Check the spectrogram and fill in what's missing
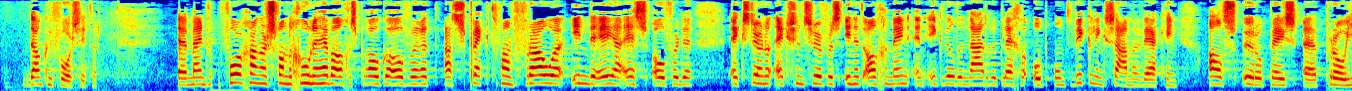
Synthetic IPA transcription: dɑŋkyv̥ʊːɹz̥ɪtʰəɹ | mɛjnv̥ʊːɹχɑŋəɹsfɑndəχrunəɦɛbənɑlˠχəsprowkənowvərɦətɑspɛktfɑnv̥rɑwəɪndəejaɛsowvəɹdə | ʔɛkstɛɹnəlˠʔɛkʃənsøːɹvɪsɪnɦətɑlˠχəmejnɛ̰nʔɪkʋɪlˠdənaːdrɵklɛχənʔɔpɔntʋɪkəlɪŋsaːmənʋɛɹkʰɪŋ | ɑlˠsøːropejspro

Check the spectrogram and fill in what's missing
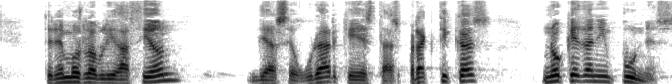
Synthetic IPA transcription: t̪e̞ne̞mo̞zlao̞β̞liɣ̞aθjo̞n | d̪e̞ase̞ɣuɾaɾke̞est̪a̰spɾak̚t̪ikaz | no̞ke̞ð̞anĩmpune̞̰s

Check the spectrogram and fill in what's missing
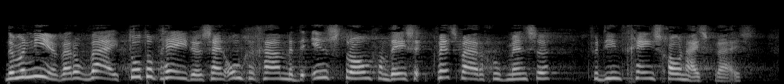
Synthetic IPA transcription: dəmaniːrʋaːɾɔpʋɛjtɔtɔpɦejdəzɛjnɔmχəχaːnmɛt̚dəʔɪnstrowmvɑndejzəkʋɛtzbaːɾəχrupmɛnsə | vərdintχejnsχownɦɛjtsprɛ̰js

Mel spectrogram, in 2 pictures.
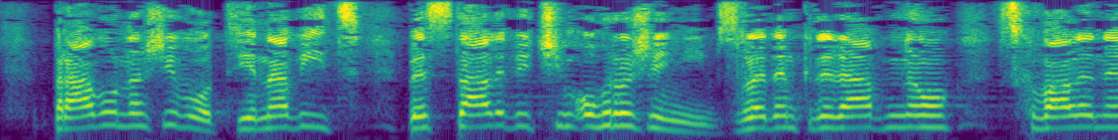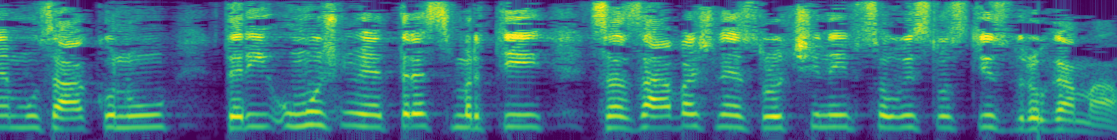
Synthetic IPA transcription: pɾaːvo̞naʒɪvo̞t̪jɛnaviːt͡svɛst̪aːlɛvjɛt͡ʃiːmʔo̞ɦɾo̞ʒɛɲiːvzɦlɛdɛmknɛdaːvnosxvaːlɛnɛːmuzaːko̞nu | kt̪ɛɾiːʔumo̞ʒɲujɛt̪ɾɛst̪smr̩cɪz̥azaːvaʒnɛːzlo̞t͡ʃɪnɪfsowvɪslo̞scɪzd̪ɾo̞ɡama̰

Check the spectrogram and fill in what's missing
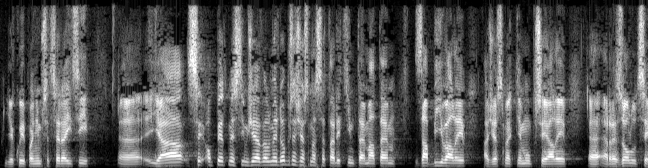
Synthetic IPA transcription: ɟɛkujɪpaɲipr̝̥ɛt̪sɛdajit͡siː | jaːsɪʔo̞pjɛt̪mɪsliːmʒɛjɛvɛlmɪdo̞brɛʒɛsmɛsɛt̪adɪciːmt̪ɛːmat̪ɛm | zabiːvalɪ | ʔaʒɛsmɛkɲɛmupr̝̥ɪjalɪ | ɾɛzo̞lut͡sɪ

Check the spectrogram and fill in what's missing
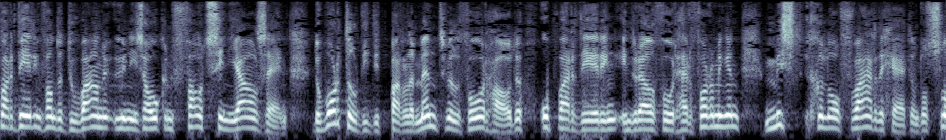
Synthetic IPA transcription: ʋaːrdɪːɾɪŋvɑndəduaːnəʔynizɑwokənfɑwtsɪnjaːlˠzɛ̰jndəʋɔrtəlˠdidɪt̚pɑrləmɛntʋɪlˠvoːrɦɑ̰wdən | ɔpʋaːrdɪːɾɪŋɪnrɛlˠvoːrɦɛrvɔrmɪŋənmɪstχəloːfʋaːrdəxɦɛjtɛntɔts

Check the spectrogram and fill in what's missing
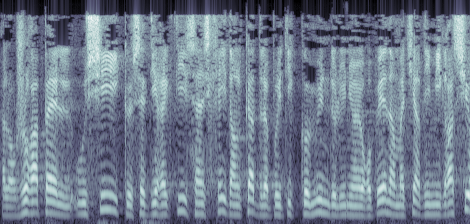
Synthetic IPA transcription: alɔʁʒəʁapɛlosikəsɛt̪̚d̪iʁɛkt̪ivsɛ̃skχid̪ɑ̃ləkad̪ʁəd̪əlapɔlit̪ikːɔmynd̪əlynjɔ̃øʁɔpeɛnɑ̃mat̪jɛʁd̪imiɡʁasjɔ̃

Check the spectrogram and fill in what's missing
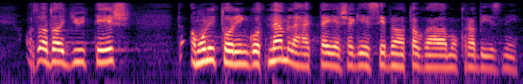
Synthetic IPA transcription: ɒzɒd̪ɒd̪ɟyːjt̪eːʃ | ɒmo̞nit̪o̞ɾiŋɡo̞t̪nɛmlɛɦɛt̪ːɛjːɛʃɛɡeːseːbɛnɒt̪ɒɡaːlːɒmo̞krɒbiːzni

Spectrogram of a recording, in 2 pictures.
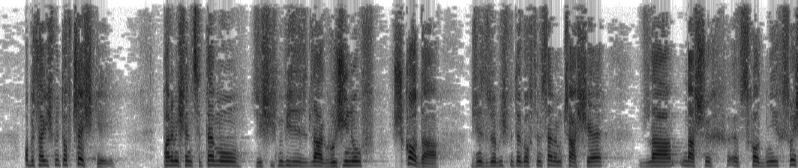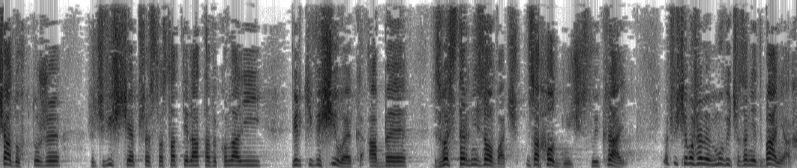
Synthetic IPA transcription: ɔbʲjɛt̪alʲiɕmɘt̪ɔft͡ʂɛɕɲej | paɾɛmʲjeɕɛnt̪sɘt̪ɛmuzɲeɕlʲiɕmɘvʲized͡ʑd̪laɡɾuʑinuf | ʂkɔd̪a | ʐɛɲɛzɾɔbʲilʲiɕmɘt̪ɛɡɔft̪ɘmsamɘmt͡ʂaɕɛ | d̪lanaʂɘxfsxɔd̪ɲixsɔ̃w̃ɕad̪ufkt̪uʐɘ | ʐɛt͡ʂɘvʲiɕt͡ɕɛpʂɛst̪ɛɔst̪at̪̚ɲɛlat̪avɘkɔnalʲi | vʲjɛlkʲivɘɕiwɛkabɘ | zwɛst̪ɛɾɲizɔvat͡ɕuzaxɔd̪ɲit͡ɕsfujkɾaj | iɔt͡ʂɨvʲiɕt͡ɕɛmɔʐɛmɘmuvʲit͡ɕɔzaɲɛd̪baɲa̰x

